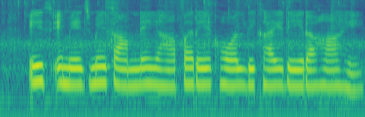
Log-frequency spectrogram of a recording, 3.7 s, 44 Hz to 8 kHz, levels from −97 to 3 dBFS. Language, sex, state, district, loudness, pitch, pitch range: Hindi, male, Rajasthan, Jaipur, -16 LUFS, 190 Hz, 185-195 Hz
